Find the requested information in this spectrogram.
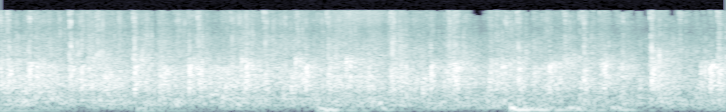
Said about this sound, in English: So please put your hands together and help me welcome Dr. Jen Parker to the podium.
